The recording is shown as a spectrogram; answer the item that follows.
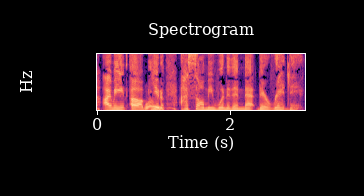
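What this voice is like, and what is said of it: Put-on Southern woman's accent. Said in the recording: “I imagine it a woman using a Southern accent.”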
